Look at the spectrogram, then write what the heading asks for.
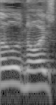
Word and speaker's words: Illinois: And Chicago is a perfect example, Illinois, of not dealing with it, giving in to the unions. You don't pronounce the S.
